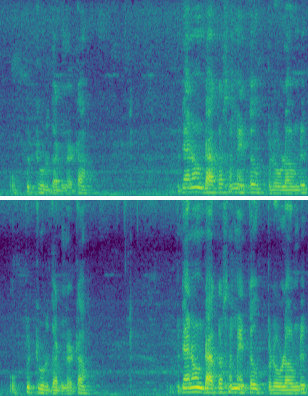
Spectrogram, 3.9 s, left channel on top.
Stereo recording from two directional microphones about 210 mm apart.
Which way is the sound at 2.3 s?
55° right (ahead or behind).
